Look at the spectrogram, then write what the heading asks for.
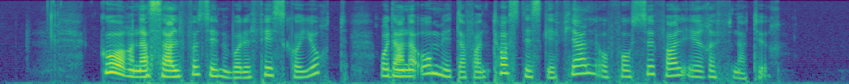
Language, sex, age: Norwegian, female, 56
